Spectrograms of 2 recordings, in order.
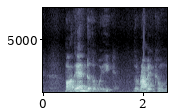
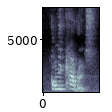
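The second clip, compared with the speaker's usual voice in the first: very high, squeaky little rabbit voice; joke rabbit; 3 dB louder than usual. Acted. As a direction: pipe it up high as a cheeky bunny.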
